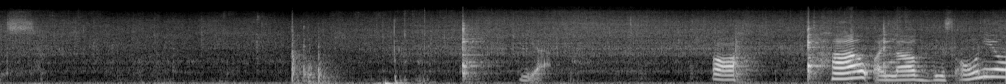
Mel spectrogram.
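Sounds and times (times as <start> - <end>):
meat and vegetables sizzling: 0.0 - 10.0
wooden spoons knocking on pan: 2.9 - 3.4, 7.3 - 9.2.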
